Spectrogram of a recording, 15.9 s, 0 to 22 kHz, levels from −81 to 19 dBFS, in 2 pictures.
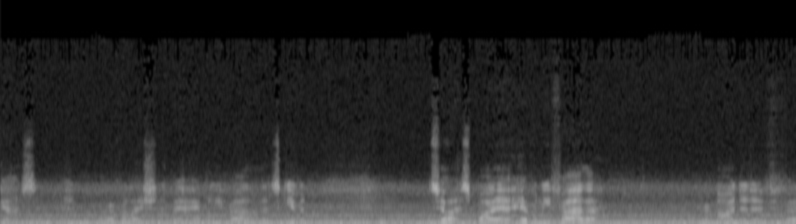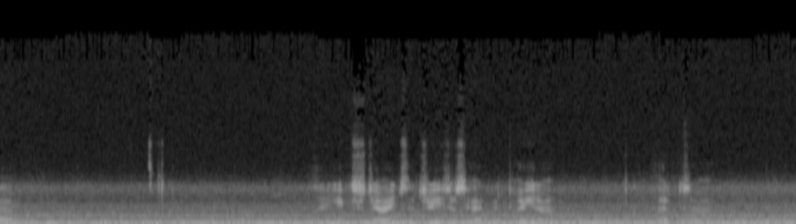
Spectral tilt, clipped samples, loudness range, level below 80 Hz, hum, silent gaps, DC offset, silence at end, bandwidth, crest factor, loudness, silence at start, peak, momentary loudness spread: -5.5 dB/octave; under 0.1%; 5 LU; -34 dBFS; none; none; under 0.1%; 0 s; 19 kHz; 20 dB; -21 LUFS; 0 s; -2 dBFS; 9 LU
